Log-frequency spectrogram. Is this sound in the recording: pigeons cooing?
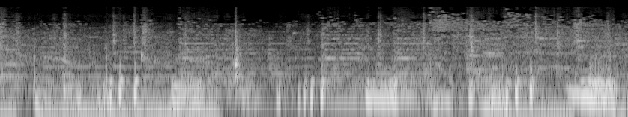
yes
